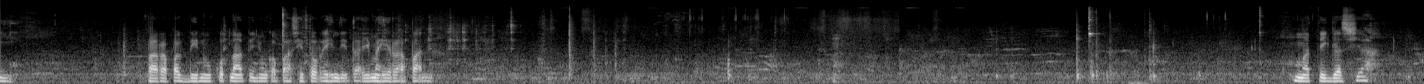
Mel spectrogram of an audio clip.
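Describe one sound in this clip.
Metal pliers click and scrape against a plastic fan hub.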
